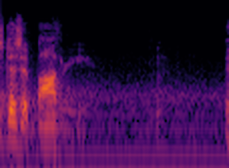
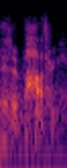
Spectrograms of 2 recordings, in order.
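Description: First: Drawn out very slowly, much softer; soft searching question. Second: Breathy whisper, almost silent; whispered question. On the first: Preacher probing the congregation's conscience, slow and soft. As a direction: lean in and ask it gently and slowly. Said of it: "repeated softly as a probe". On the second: Preacher pressing the question home in a whisper. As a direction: whisper it as if into one ear. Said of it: "whispered repeat of the question". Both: Shown as a demonstration.

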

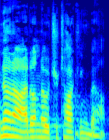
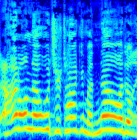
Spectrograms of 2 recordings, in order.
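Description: First: Quick, low, offhand mock denial; imitating a momentary, dismissive denial; casual brush-off. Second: High, loud, rapid-fire mock denial; acted-out insistent outburst of denial; going off. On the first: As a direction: toss off a passing denial in a hurry. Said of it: "was not just saying". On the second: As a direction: protest over and over, voice raised. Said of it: "he's going off".

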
